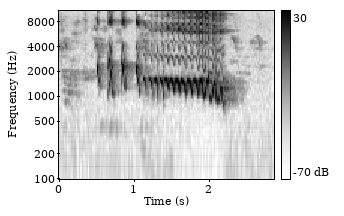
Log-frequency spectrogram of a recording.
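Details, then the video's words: Loud black-naped oriole, used to get other birds singing: four short upswept notes in quick succession, then a sustained grating, pulsed buzz that drifts lower and fades after about a second and a half. "Pancingan Suara KEPODANG EMAS GACOR Super LANTANG Cocok Untuk Pancingan Burung Bahan Agar Ikut Bunyi"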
